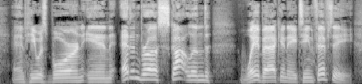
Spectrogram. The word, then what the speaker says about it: Edinburgh: word Edinburgh of course you're gonna think Oh Edinburgh I've heard of Pittsburgh I've heard of Emmitsburg but in Scotland you're supposed to say Edinburgh I can't think of any other place where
